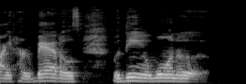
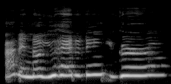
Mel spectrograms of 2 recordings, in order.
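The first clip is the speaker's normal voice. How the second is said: very high, fast delighted squeal. Real, not acted.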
